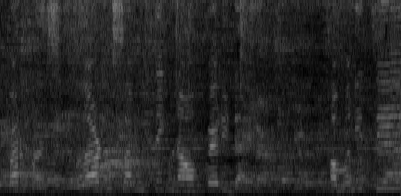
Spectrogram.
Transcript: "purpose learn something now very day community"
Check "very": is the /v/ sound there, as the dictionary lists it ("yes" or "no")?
no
